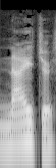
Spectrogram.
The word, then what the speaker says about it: niger: If you want to attract goldfinches, well, then you need Niger seed. Some places spell it N Y G E R, some spell it N I G E R.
